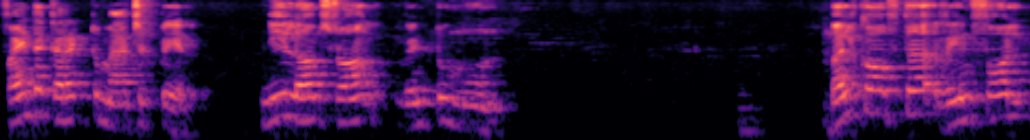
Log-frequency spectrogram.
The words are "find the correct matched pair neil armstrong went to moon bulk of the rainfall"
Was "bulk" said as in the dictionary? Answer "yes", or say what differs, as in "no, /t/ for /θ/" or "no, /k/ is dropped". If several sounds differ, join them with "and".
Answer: yes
